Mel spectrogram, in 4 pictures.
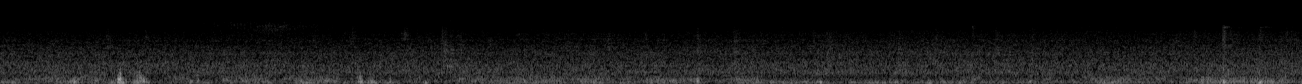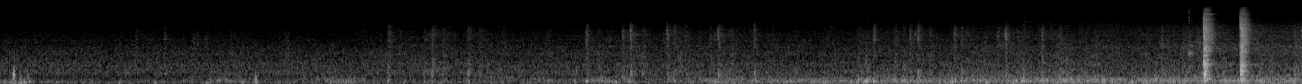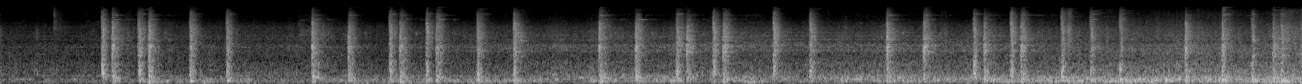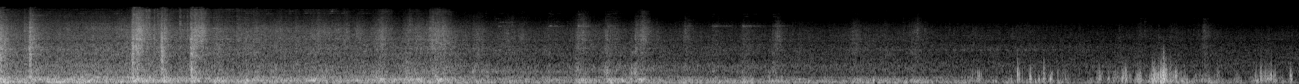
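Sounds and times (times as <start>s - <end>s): train wheels clicking over track joints: 12.0s - 13.0s, 16.7s - 51.5s.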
